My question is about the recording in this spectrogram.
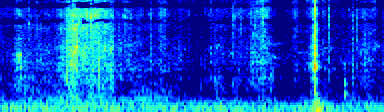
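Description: Rustling and scraping of dry leaves and soil being handled, then one sharp click near the end as hand pruning shears snip a woody stem.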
